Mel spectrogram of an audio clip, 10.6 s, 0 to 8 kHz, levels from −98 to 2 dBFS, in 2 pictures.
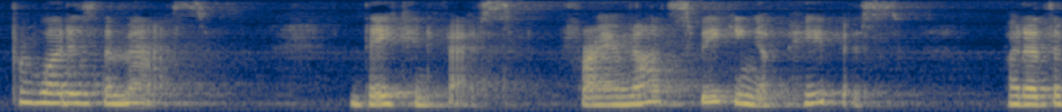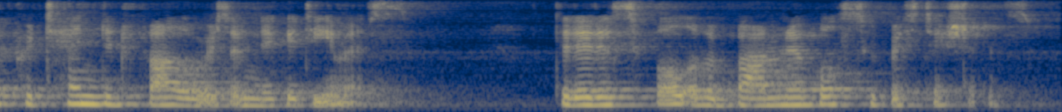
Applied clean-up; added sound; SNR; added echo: none; none; none; reverberation time 1.1 s.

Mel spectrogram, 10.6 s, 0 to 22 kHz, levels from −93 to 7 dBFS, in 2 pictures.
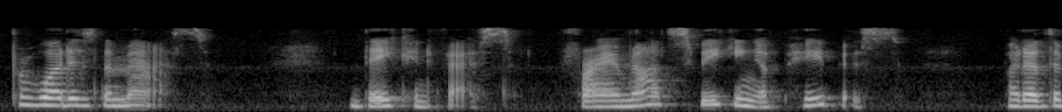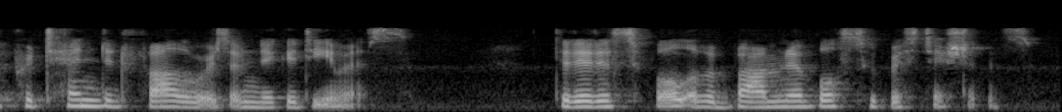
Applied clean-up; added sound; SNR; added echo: none; none; none; none.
